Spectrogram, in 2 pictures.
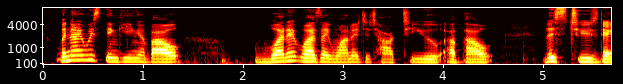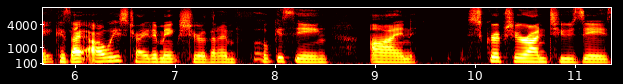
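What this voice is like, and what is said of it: Slightly raspy voice. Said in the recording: “I have a little bit of a cold, which is why I sound like a little raspy”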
